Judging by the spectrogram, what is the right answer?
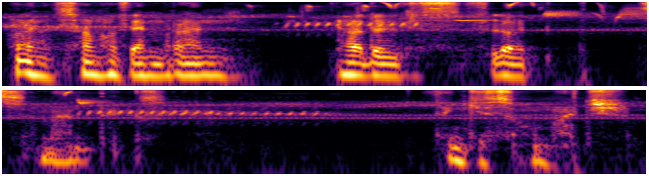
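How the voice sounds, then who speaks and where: A man playing an earnest, tender male witch who protects ghosts, speaking softly and intimately in an ASMR roleplay. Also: fairly low pitch, flat delivery, slow pace, gravelly, noisy background. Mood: tender, calm. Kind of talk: ASMR boyfriend roleplay acting.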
